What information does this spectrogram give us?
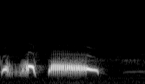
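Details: Spotted dove song in the 'đồng' style with a hint of 'thổ', played to train and provoke doves: a pair of brief hoots, a short pause, then a sustained, vibrating coo that drops off at the end.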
